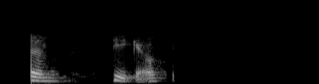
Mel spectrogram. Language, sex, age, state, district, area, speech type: Dogri, female, 60+, Jammu and Kashmir, Reasi, rural, conversation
